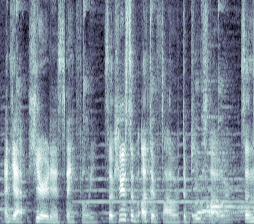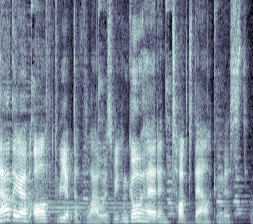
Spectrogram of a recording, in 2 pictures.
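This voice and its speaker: A man's voice: medium pitch, expressive, brisk, few pauses. A man speaking through a voice changer, giving casual, slangy gameplay commentary with a mildly complaining manner. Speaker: gaming YouTuber. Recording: music mixed under the voice. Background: background music.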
